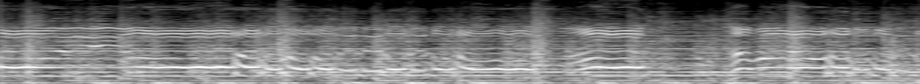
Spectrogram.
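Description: A male singer in Persian classical style holds long notes broken by quick yodel-like throat ornaments (tahrir), over an ensemble accompaniment with a low steady drone and daf frame-drum strokes about once a second.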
